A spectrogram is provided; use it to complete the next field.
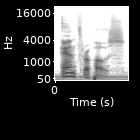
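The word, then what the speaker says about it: ἄνθρωπος: Anthropose. Man. Notice the accent on the antipenult or third to last syllable.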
